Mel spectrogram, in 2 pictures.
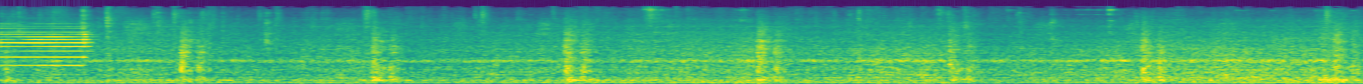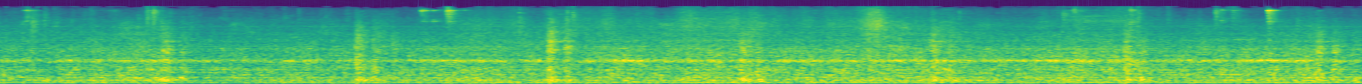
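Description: Train wheels clack over rail joints at an uneven pace.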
